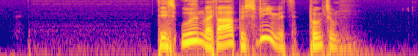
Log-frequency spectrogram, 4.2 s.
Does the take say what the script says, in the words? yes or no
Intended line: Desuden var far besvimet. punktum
yes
